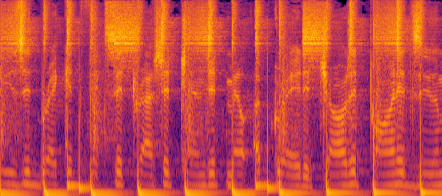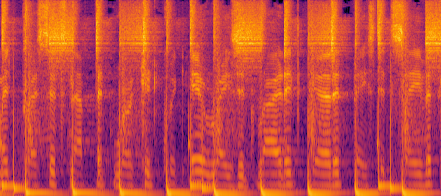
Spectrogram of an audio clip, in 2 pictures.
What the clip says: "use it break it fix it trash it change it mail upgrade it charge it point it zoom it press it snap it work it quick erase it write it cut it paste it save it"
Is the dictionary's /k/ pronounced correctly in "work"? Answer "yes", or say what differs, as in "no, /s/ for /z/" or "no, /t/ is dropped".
yes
